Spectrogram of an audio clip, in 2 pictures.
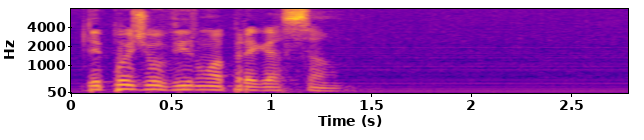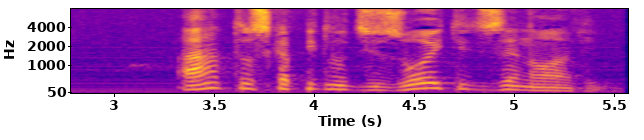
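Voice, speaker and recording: A man with a notably high voice delivers a sermon at an unhurried pace. He presses each point emphatically and calls for his congregation to repeat his words back. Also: darkish tone. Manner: emphatic, leads the congregation in call-and-response. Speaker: preacher.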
